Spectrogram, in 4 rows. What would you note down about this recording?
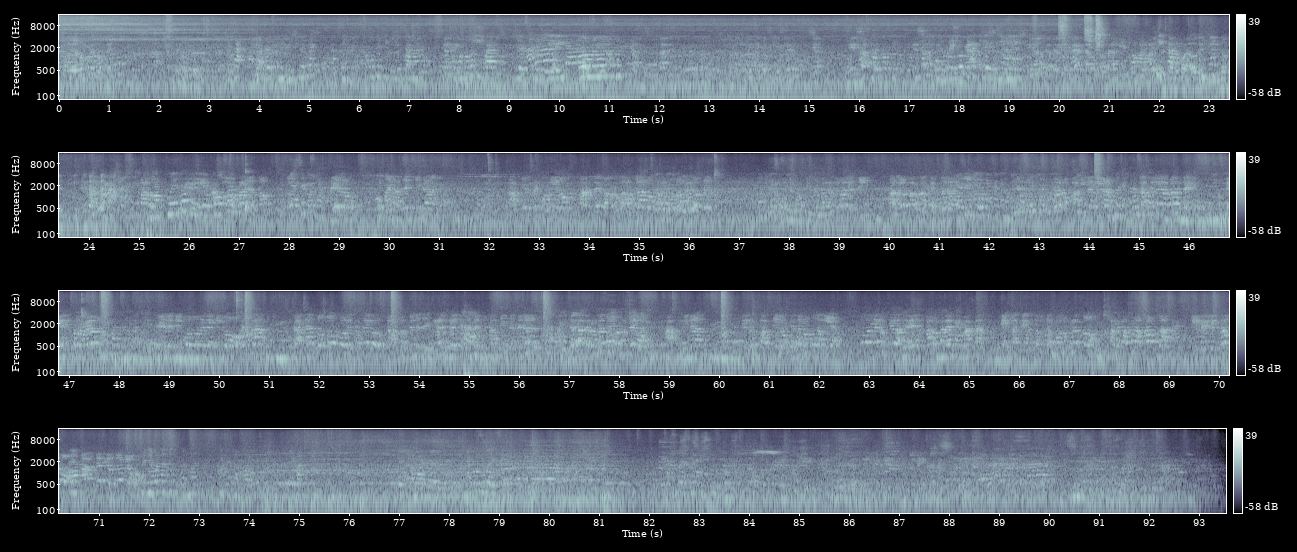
Burger shop where they also sell nachos, hot dogs, milkshakes, and stuff like that. You can hear them preparing milkshakes, customers chatting at a nearby table, the cutting of plastic bags to pack the food to go, and the televisions on. I made this recording on june 11th, 2022, at 9:58 p.m. I used a Tascam DR-05X with its built-in microphones. Original Recording: Type: Stereo, Negocio de hamburguesas donde también venden nachos, perros calientes, malteadas y cosas de esas. Se alcanza a escuchar que están preparando malteadas, clientes platicando en una mesa cercana, el corte de bolsas de plástico para empacar la comida para llevar y las televisiones prendidas. Esta grabación la hice el 11 de junio 2022 a las 21:58 horas. Usé un Tascam DR-05X con sus micrófonos incorporados.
